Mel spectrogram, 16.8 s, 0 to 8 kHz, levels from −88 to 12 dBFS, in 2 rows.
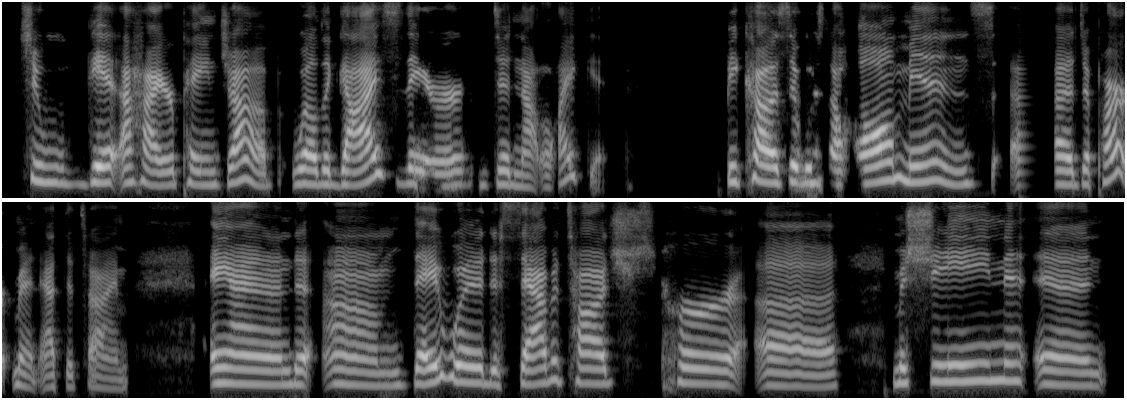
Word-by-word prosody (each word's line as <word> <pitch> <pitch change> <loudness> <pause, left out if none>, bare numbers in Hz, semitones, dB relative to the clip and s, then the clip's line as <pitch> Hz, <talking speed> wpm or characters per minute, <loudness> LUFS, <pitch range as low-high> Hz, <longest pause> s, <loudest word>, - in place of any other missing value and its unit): to 245 -6 -3
get 240 0 +4
a 235 - +3
higher 205 -5 +3
paying 205 -2 -5
job. 245 +1 +1
Well, 215 0 +3
the 215 -1 -2
guys 220 - +4
there 200 -2 -1 0.2
did 210 -2 -3
not 175 -2 -7
like 330 +1 -6
it 305 - -17 0.9
because 250 -1 +4
it 245 - +5
was 230 0 -1
a 215 - +2
all 255 +5 +7
men's, 245 -6 -2 0.5
uh, 210 -1 +3
department 210 -4 -2
at 175 +1 -7
the 175 - -12
time. 155 -4 -10 0.6
And, 215 -2 +3
um, 200 -3 -4
they 225 +4 +5
would 240 - +1
sabotage 230 +1 -1
her, 225 -5 -1
uh, 185 -2 -2 0.4
machine 260 +3 -1
and 200 -3 -2
220 Hz, 120 wpm, -23 LUFS, 205-245 Hz, 0.9 s, all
